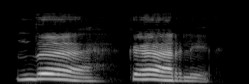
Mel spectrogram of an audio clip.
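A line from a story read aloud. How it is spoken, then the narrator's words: Drunk giant laughing. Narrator (Russian): засмеялся гигант, выдыхая запах алкоголя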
